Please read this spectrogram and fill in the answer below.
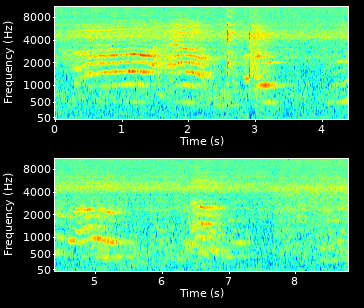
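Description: A baby fussing in several drawn-out, high-pitched wails whose pitch bends up and down, the longest in the first two seconds. Twice, about two and a half to three seconds in, there is a sharp clink of a metal knife or fork against a china plate.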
